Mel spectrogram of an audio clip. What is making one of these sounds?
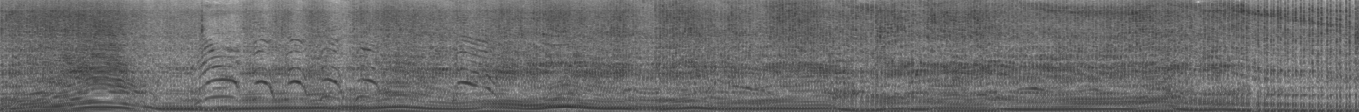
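An off-road vehicle's engine revs up and down as it climbs over rocks.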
